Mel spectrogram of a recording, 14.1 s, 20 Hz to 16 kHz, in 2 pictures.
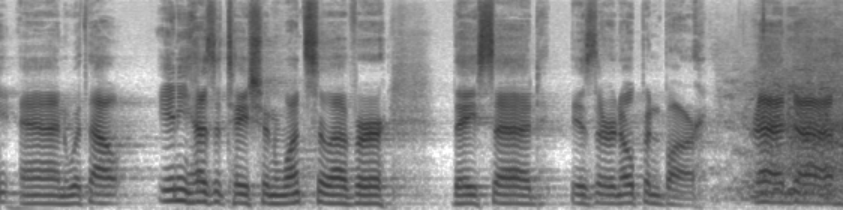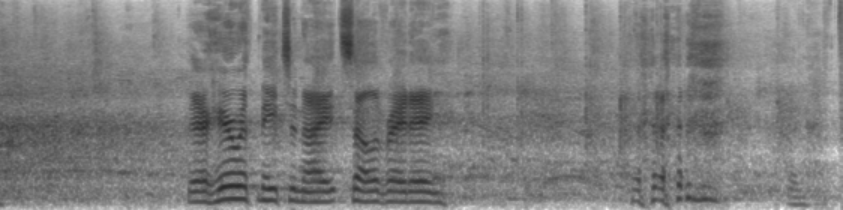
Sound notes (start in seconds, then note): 7.3 audience laughing softly; 10.8 audience clapping softly; 12.2 laughs softly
